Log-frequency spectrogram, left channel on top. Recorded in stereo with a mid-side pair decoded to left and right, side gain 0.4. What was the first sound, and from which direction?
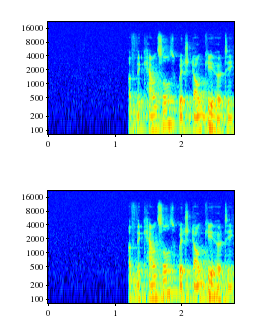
A man speaking, 10° right.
